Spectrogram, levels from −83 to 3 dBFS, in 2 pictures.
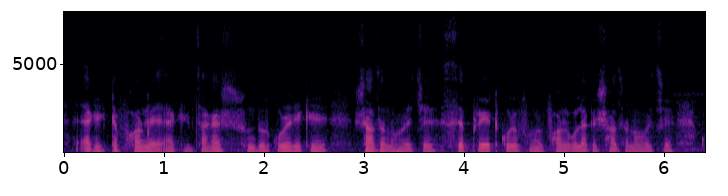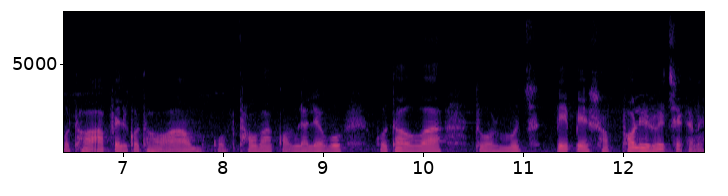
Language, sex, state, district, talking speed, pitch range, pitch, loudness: Bengali, male, West Bengal, Malda, 145 wpm, 130-145 Hz, 140 Hz, -42 LUFS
